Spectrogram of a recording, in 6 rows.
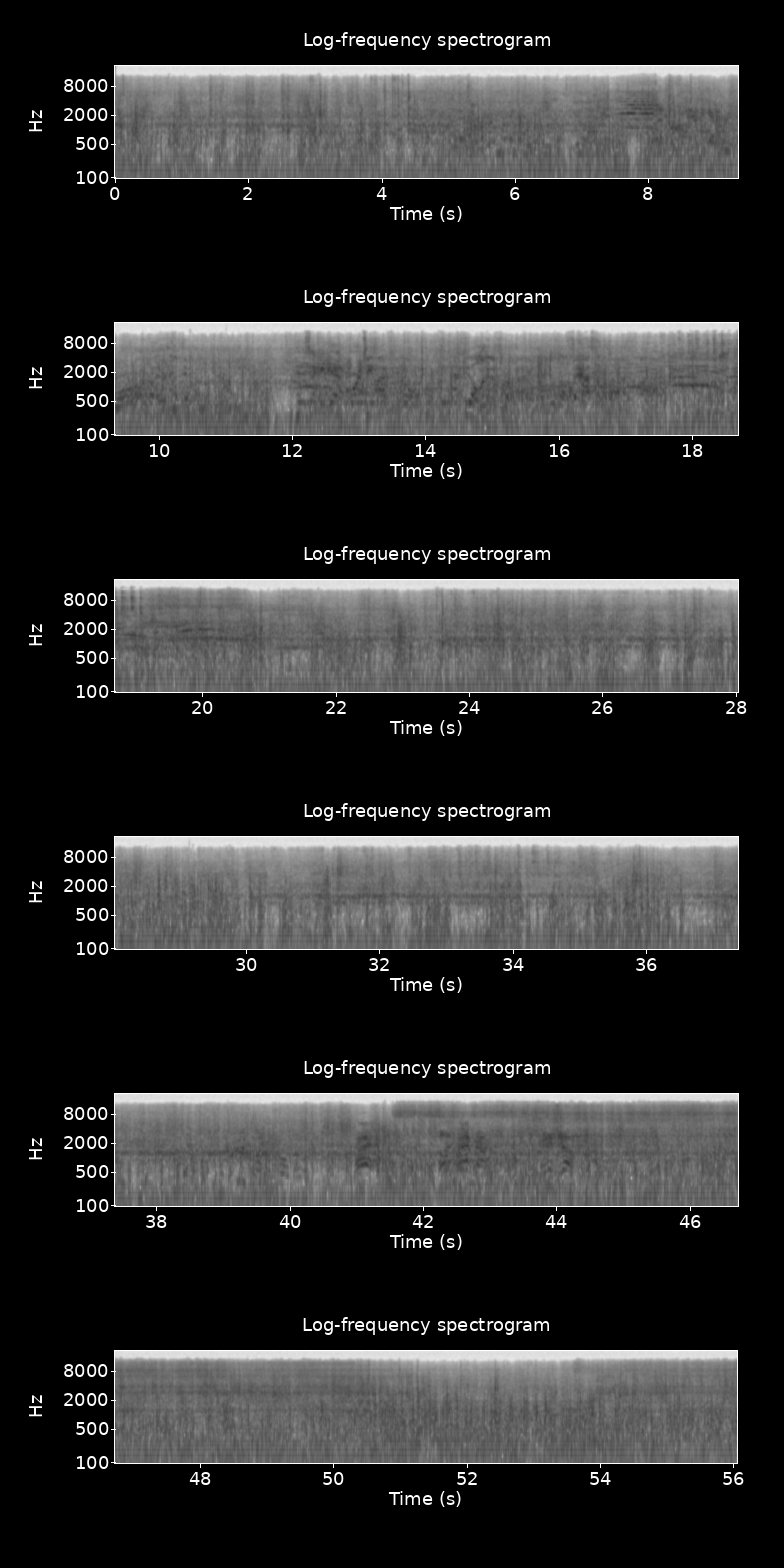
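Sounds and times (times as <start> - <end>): wind rumbling over microphone: 0.0 - 56.0.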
